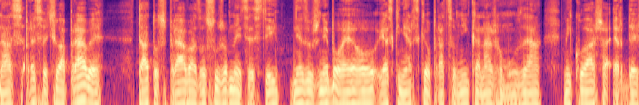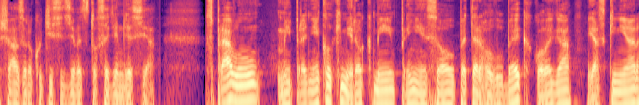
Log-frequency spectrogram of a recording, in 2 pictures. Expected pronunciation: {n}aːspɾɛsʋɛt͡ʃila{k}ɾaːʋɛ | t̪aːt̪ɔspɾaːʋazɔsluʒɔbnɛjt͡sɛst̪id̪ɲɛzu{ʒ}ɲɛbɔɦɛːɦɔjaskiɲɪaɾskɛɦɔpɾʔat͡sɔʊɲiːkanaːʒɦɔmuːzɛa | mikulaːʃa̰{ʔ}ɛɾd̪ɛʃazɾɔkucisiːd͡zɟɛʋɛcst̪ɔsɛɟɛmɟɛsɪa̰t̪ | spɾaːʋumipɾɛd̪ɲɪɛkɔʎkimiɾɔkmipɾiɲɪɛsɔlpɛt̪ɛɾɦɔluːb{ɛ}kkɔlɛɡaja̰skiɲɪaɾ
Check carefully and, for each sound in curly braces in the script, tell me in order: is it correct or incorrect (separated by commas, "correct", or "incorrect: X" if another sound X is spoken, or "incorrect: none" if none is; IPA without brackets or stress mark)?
correct, incorrect: p, correct, correct, correct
